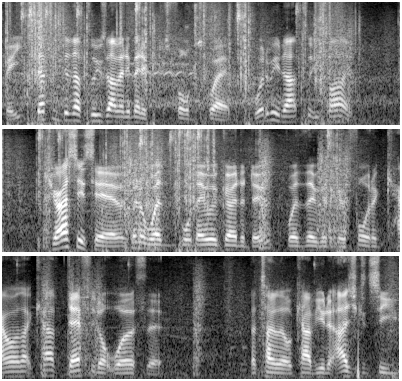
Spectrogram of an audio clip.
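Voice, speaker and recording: A man's voice: mid-range voice, noisy background. Congested man commentating a game battle. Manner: chatty, thinking aloud with frequent fillers. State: congested with a cold. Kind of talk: casual gameplay commentary. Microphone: new desktop microphone. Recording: game battle sounds behind. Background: gunfire and artillery from the game.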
